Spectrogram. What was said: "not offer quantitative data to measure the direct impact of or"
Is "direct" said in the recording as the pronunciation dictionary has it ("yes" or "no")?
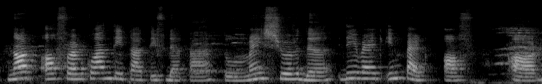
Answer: no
